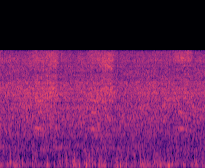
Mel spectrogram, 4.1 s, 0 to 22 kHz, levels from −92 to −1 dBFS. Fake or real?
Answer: fake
